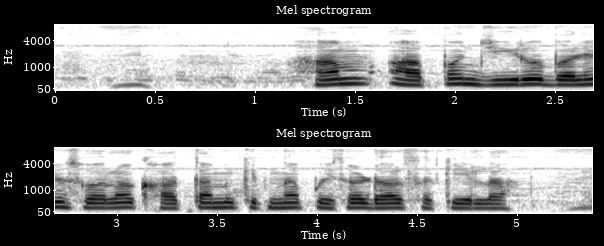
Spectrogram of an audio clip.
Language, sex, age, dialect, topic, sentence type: Bhojpuri, male, 18-24, Southern / Standard, banking, question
